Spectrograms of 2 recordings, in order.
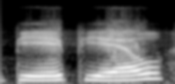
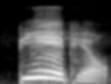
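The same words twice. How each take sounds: First: "pie, piel" with a full ye in both syllables; unreduced e, non-Russian. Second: "piepil" with stressed first syllable, short i in the second; reduced e as i. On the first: Teacher showing students what to avoid, both vowels full. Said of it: "c'est pas russe". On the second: Teacher showing students the right Russian way, second vowel reduced. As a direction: hit PIE in "piepil" and let the ending shrink. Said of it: "vous dites piepil". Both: Shown as a demonstration.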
